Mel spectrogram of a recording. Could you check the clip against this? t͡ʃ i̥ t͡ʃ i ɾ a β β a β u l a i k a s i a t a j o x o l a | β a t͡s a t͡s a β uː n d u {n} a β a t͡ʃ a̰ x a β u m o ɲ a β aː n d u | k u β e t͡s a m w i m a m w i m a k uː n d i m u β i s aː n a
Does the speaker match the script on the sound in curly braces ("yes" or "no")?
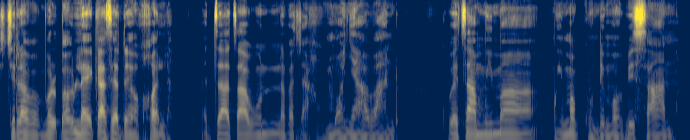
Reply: yes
